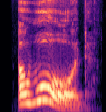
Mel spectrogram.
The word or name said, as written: award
